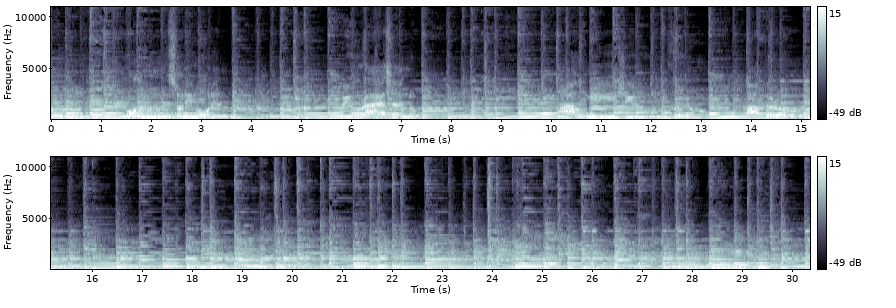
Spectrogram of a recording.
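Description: Twelve-string acoustic guitar playing a steady strummed folk accompaniment. A wavering melody line rides over the chords in the first half, then only the guitar continues.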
